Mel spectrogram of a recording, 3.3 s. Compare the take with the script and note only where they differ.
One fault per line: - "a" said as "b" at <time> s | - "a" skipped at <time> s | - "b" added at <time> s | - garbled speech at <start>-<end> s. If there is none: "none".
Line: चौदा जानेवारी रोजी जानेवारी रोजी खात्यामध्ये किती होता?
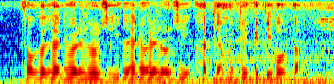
none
